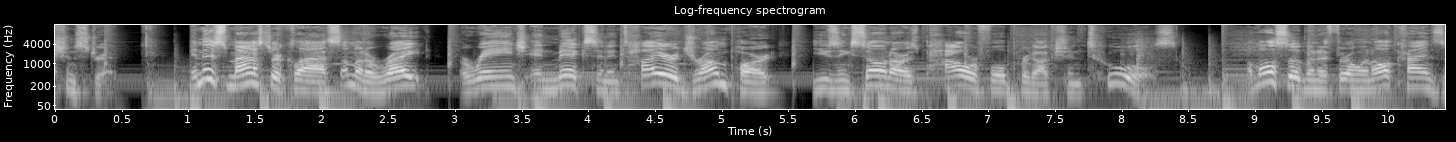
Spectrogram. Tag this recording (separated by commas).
Percussion, Snare drum, Drum, Drum kit, Rimshot, Bass drum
